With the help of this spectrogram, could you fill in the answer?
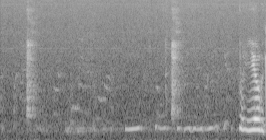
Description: Poor poor...He's got the hiccups!!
